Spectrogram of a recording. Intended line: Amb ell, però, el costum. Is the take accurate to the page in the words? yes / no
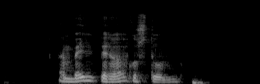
yes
